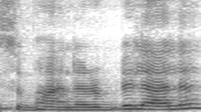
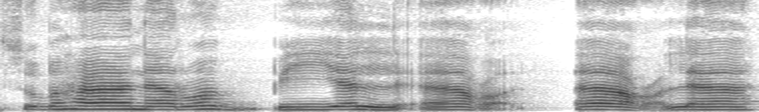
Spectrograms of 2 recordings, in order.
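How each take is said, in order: First: Rabbi runs straight into 'l' without a 'ya' sound. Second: Rabbi is followed by a clear 'ya' sound. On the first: The speaker calls it wrong. "हम कहते हैं" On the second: The speaker calls it right. "Actually क्या है"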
